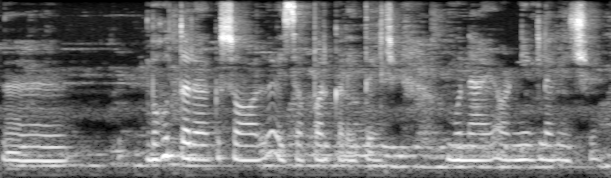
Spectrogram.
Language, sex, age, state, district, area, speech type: Maithili, female, 45-60, Bihar, Madhubani, rural, spontaneous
